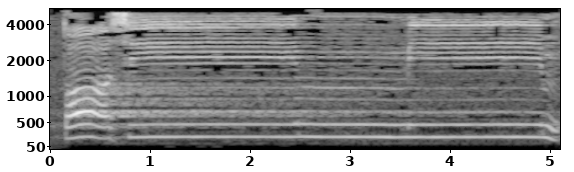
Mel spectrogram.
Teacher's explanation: طاء تمد مدا طبيعيا حركته، والسين تسمى مدا لازما حرفيا مثقلا لأن نون سين أدغم في ميم التي بعدها، وميم تسمى مدا لازما حرفيا مخففا لأنها لم تدغم بما بعدها.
